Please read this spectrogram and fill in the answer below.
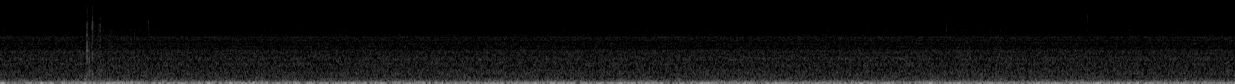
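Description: Steady low background rumble and hiss with no clear source, with a faint click about a second in.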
